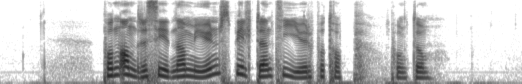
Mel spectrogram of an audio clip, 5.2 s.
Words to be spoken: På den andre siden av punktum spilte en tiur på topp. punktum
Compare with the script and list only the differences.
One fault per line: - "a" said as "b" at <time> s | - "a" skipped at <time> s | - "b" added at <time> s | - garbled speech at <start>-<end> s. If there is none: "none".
- "punktum" said as "myren" at 1.9 s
